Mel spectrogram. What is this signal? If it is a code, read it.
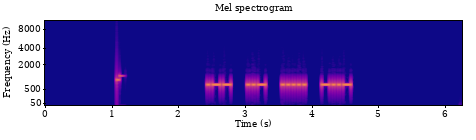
Morse code, heard as a keyed tone, about 30 wpm, spaced as for 22 wpm, 700 Hz. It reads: WU5X
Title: USA Call Signs - 2x Character Spacing - 30wpm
